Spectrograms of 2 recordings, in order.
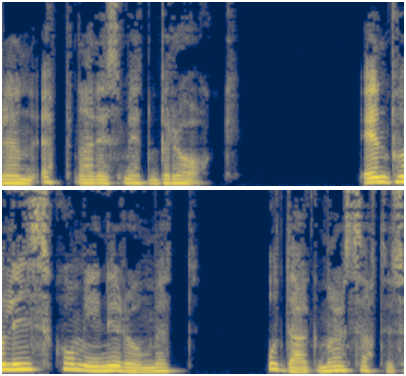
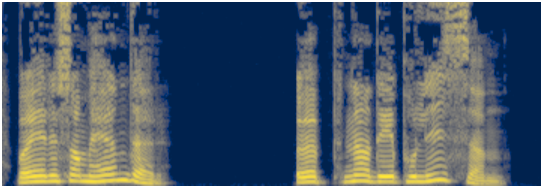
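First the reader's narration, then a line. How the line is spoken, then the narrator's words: Father shouting from bedroom. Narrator (Swedish): Far ropade från sovrummet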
